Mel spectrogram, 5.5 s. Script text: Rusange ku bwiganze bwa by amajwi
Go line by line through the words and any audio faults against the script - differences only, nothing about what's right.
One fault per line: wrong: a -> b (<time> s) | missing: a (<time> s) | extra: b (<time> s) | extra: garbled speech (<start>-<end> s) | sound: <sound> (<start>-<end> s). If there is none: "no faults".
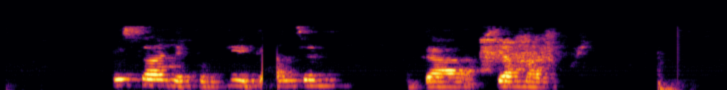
sound: dropout (2.0-2.1 s)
